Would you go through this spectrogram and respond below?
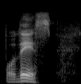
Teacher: En el caso de poder, lo mismo, cae el diptongo, queda la vocal abierta, la E, podés.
